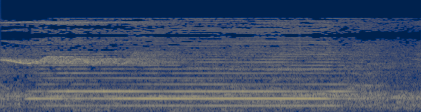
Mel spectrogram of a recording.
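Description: A horn sounding in a sports hall: one long, steady note that cuts off near the end, with a wavering higher tone over it during the first half.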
